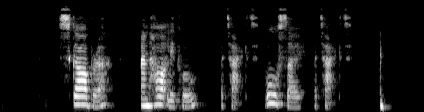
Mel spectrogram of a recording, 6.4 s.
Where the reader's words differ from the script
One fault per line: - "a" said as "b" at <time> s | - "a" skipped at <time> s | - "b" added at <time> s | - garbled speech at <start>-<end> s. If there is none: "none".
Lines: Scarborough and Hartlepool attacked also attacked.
none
